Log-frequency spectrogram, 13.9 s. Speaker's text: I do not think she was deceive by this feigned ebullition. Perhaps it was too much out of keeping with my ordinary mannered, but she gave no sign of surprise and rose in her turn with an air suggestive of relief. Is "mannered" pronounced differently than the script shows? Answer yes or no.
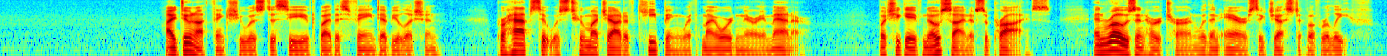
yes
